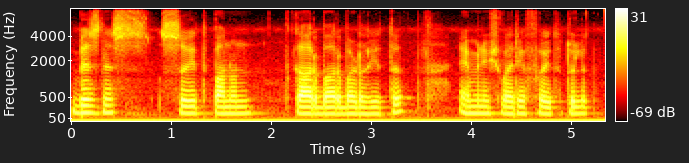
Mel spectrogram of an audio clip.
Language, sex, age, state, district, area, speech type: Kashmiri, male, 45-60, Jammu and Kashmir, Srinagar, urban, spontaneous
